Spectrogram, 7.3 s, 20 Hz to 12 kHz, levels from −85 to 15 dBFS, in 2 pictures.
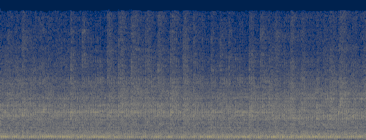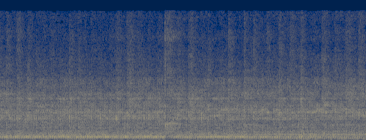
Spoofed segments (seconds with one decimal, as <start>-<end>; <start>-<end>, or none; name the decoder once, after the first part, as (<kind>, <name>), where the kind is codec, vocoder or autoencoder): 0.0-0.6 (autoencoder, DAC-VAE); 2.7-7.3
